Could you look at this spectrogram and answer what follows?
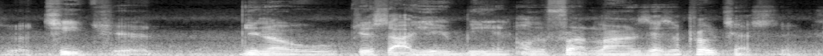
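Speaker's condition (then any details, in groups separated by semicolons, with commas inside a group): Slurred speech; still slurs words occasionally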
